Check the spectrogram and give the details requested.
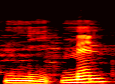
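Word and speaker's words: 你们: Et pour vous, c'est ni men, ni men, ni men, ni men.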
